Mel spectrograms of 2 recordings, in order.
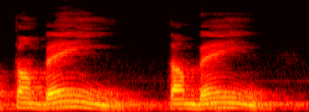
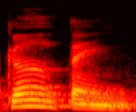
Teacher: Você tem justamente a nasalização, né? E esse M vai virar um I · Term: ditongo decrescente nasal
